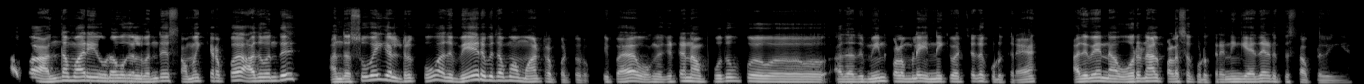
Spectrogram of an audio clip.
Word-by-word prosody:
அப்ப -, -, -8 dB, 0.2 s
அந்தமாரி 175 Hz, +4 st, +3 dB
உணவுகள் 145 Hz, -2 st, +2 dB
வந்து 145 Hz, +5 st, -1 dB
சமைக்கிறப்ப, 155 Hz, +4 st, -3 dB, 0.2 s
அது 150 Hz, +3 st, +3 dB
வந்து 190 Hz, +6 st, +3 dB, 0.5 s
அந்த 130 Hz, +1 st, +1 dB
சுவைகள் 200 Hz, -2 st, +2 dB
இருக்கும். 150 Hz, +6 st, -3 dB
அது 155 Hz, -3 st, +2 dB
வேற 210 Hz, +5 st, +5 dB
விதமா 180 Hz, -1 st, 0 dB
மாற்றப்பட்டுருக்கும். 110 Hz, -7 st, -5 dB
இப்ப 125 Hz, +4 st, 0 dB, 0.2 s
உங்கக்கிட்ட 125 Hz, +5 st, -4 dB
நான் 135 Hz, -3 st, -1 dB
புது 140 Hz, +4 st, -1 dB, 1.1 s
அதாவது 120 Hz, +1 st, -1 dB
மீன் 160 Hz, +3 st, +1 dB
குழம்புலே 140 Hz, +1 st, +1 dB
இன்னக்கி 135 Hz, +2 st, -1 dB
வச்சத 145 Hz, +3 st, -4 dB
கொடுக்கிறேன். 110 Hz, +3 st, -5 dB, 0.4 s
அதுவே 145 Hz, +4 st, +4 dB
நான் 130 Hz, -3 st, +1 dB
1 145 Hz, +2 st, +2 dB
நாள் 155 Hz, -2 st, +3 dB
பழச 130 Hz, +1 st, -2 dB
கொடுக்கிறேன். 115 Hz, +2 st, -5 dB
நீங்க 125 Hz, 0 st, 0 dB
எத 140 Hz, -, -2 dB
எடுத்து 120 Hz, -3 st, -7 dB
சாப்பிடுவீங்க. 95 Hz, -3 st, -9 dB
135 Hz, 150 wpm, -22 LUFS, 125-155 Hz, 1.1 s, வேற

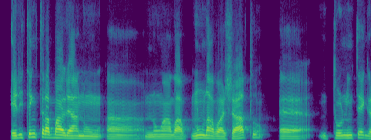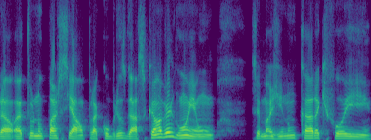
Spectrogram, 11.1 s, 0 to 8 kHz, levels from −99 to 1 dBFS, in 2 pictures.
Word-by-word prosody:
Ele 140 Hz, +4 st, +2 dB
tem 190 Hz, +3 st, +1 dB
que -, -, -15 dB
trabalhar 160 Hz, -7 st, +5 dB
num 125 Hz, -3 st, -2 dB
ah, 105 Hz, -3 st, -4 dB
num 110 Hz, +1 st, -2 dB
a 110 Hz, 0 st, 0 dB
la 105 Hz, 0 st, +1 dB
num 145 Hz, +4 st, +1 dB
lava 125 Hz, -5 st, +3 dB
jato, 155 Hz, -, +1 dB, 0.2 s
eh, 120 Hz, -, -2 dB
em 130 Hz, -, -10 dB
turno 140 Hz, +3 st, -2 dB
integral 140 Hz, -8 st, +1 dB
turno 130 Hz, -1 st, -3 dB
parcial, 130 Hz, -7 st, 0 dB
para -, -, -3 dB
cobrir 125 Hz, -1 st, -6 dB
os 140 Hz, -, -5 dB
gastos, 115 Hz, -2 st, 0 dB
o -, -, -32 dB
que -, -, -2 dB
é -, -, +7 dB
uma 185 Hz, +3 st, +4 dB
vergonha, 150 Hz, -, +2 dB
um 105 Hz, -1 st, -5 dB, 0.6 s
você -, -, -10 dB
imagina 125 Hz, +1 st, -4 dB
um 145 Hz, -, -4 dB
cara 135 Hz, -1 st, +1 dB
que 135 Hz, -, -13 dB
foi, 120 Hz, -6 st, -3 dB
130 Hz, 185 wpm, -23 LUFS, 115-145 Hz, 0.6 s, é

